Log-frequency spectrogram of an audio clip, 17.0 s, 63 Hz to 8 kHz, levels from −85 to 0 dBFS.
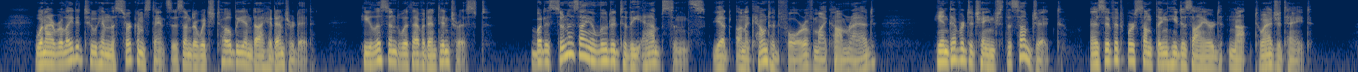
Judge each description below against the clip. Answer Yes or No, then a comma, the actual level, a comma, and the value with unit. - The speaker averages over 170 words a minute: Yes, average, 180 wpm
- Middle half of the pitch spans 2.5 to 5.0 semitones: No, wide, 5.4 semitones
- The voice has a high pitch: No, low, 110 Hz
